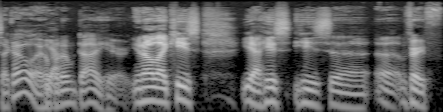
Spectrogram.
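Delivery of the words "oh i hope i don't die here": quiet, aloof murmur, coolly unbothered. Showing how a film comedian delivers his asides: quiet aloof Bob Hope delivery. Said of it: "quietly points out something in a very sort of aloof voice".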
